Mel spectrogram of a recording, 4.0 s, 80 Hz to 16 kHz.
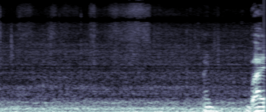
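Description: Ford F-150 pickup driving on a sandy dirt road, heard from inside the cab: a steady low rumble of engine and tyre noise.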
